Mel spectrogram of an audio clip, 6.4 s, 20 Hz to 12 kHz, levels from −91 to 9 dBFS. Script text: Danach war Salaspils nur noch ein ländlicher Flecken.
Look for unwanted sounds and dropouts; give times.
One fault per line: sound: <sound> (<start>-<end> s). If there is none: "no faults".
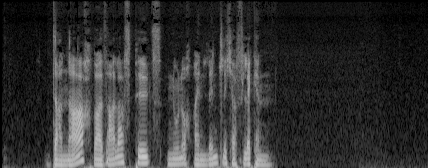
no faults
